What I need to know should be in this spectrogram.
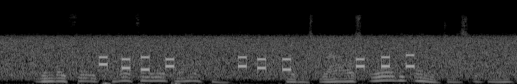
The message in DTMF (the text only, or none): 0427 841 789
